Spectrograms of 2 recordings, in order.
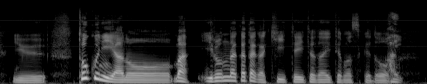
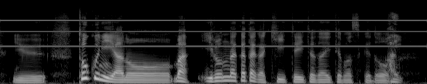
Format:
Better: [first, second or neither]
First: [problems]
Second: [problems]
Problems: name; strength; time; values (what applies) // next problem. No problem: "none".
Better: first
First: high-pitched whine; faint; throughout; 8 kHz, 35 dB below the speech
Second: high-pitched whine; loud; throughout; 8 kHz, 6 dB below the speech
